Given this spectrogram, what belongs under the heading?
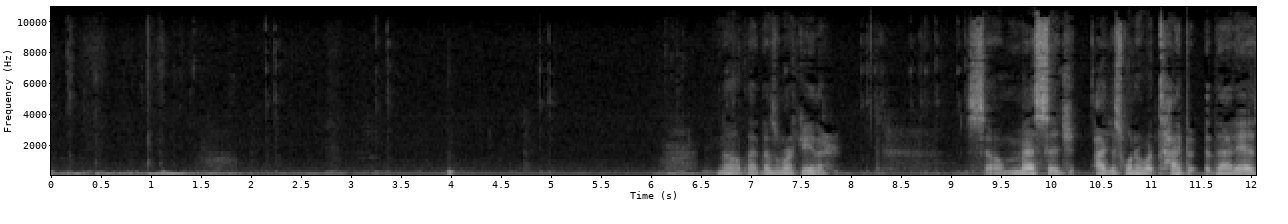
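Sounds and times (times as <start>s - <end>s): low steady hum: 0.0s - 12.0s
keyboard and mouse clicks: 2.1s - 2.4s, 4.8s - 5.1s, 8.1s - 9.2s.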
